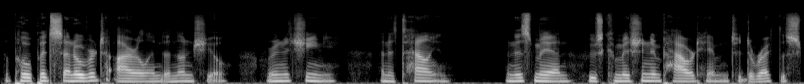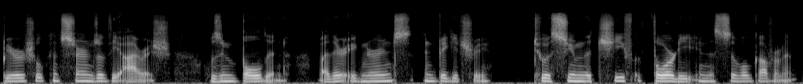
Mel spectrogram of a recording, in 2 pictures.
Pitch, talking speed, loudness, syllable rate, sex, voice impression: 145 Hz, 160 wpm, -20 LUFS, 5.9 syllables/s, male, masculine, adult-like, thick, relaxed, dark, muffled, intellectual, calm, slightly reassuring, slightly wild, kind, modest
